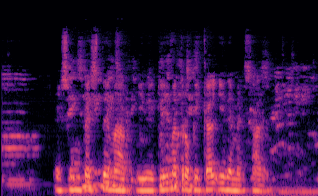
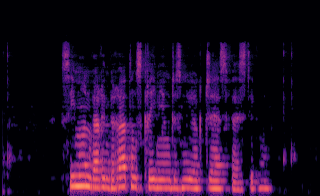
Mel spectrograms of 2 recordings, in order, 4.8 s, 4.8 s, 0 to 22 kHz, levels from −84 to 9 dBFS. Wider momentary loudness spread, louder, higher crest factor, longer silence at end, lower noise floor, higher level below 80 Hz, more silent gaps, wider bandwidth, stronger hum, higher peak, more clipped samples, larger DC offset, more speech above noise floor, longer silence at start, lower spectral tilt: about the same, 16 LU vs 14 LU; first, -16 LUFS vs -23 LUFS; about the same, 14 dB vs 18 dB; second, 0 s vs 0.75 s; second, -38 dBFS vs -73 dBFS; first, -44 dBFS vs -64 dBFS; neither; first, 11 kHz vs 9.2 kHz; neither; first, -2 dBFS vs -6 dBFS; neither; neither; second, 23 dB vs 51 dB; second, 0.05 s vs 0.95 s; about the same, -7 dB/octave vs -6.5 dB/octave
